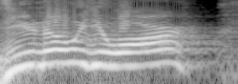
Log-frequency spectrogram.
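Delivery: high yelling. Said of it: "and he said".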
